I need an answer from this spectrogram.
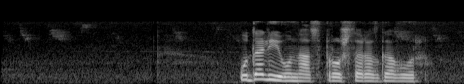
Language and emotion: Russian, neutral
